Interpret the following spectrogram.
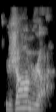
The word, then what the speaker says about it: genre: only thing is here that French word is genre genre it's a French word with French pronunciation in English it means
